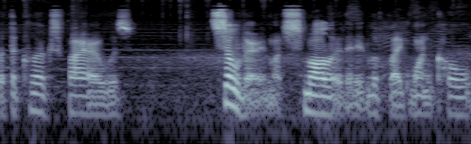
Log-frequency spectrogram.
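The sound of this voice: Vocal fry runs through a man's voice as he talks at a fairly slow pace with little pitch movement. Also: medium pitch for a man.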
